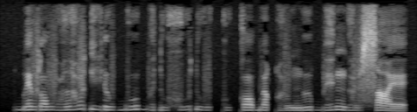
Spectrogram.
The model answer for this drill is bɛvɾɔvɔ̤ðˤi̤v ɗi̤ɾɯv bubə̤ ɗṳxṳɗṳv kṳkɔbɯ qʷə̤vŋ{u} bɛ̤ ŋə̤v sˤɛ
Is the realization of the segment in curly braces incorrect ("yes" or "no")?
yes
